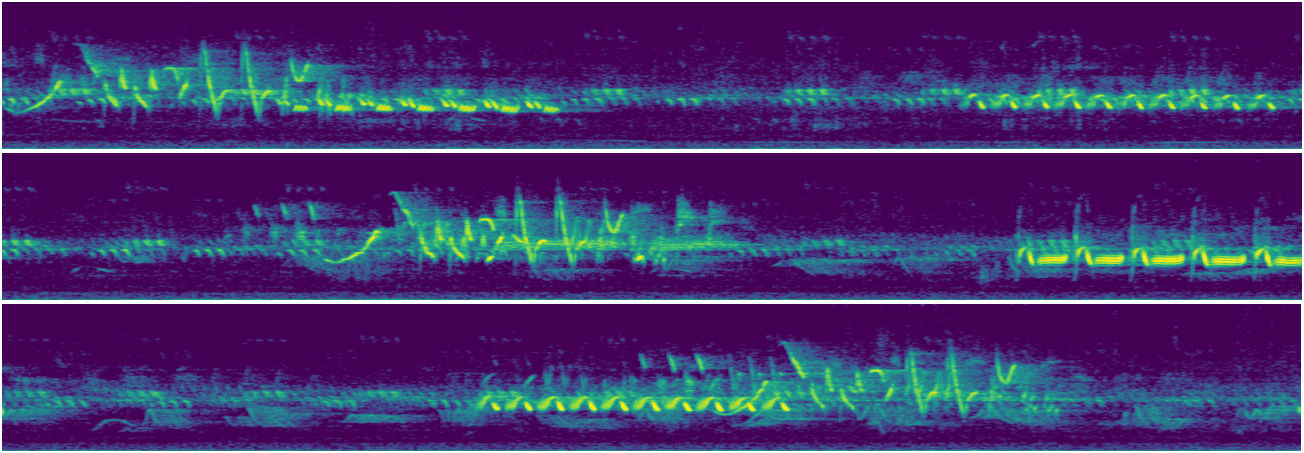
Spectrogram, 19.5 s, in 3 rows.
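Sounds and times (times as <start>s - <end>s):
bird twittering song: 0.0s - 19.4s.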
